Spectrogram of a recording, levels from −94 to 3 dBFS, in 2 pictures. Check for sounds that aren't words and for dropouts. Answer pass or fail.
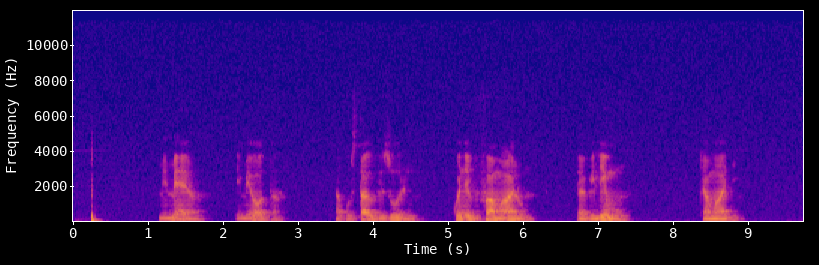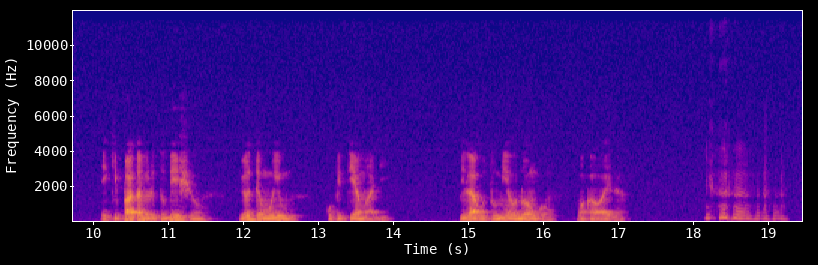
fail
